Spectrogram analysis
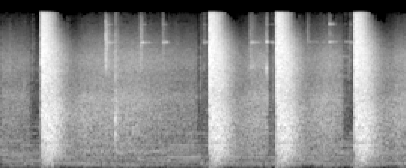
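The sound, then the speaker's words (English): Four loud gunshots at a shooting range as a shooter aims at the head of a target, each a sharp crack with a ringing decay; a longer pause follows the first, then the last three come in quicker succession. “We're doing close-ups now where he's aiming for the head of the suspect. Gun shooting with me.”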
